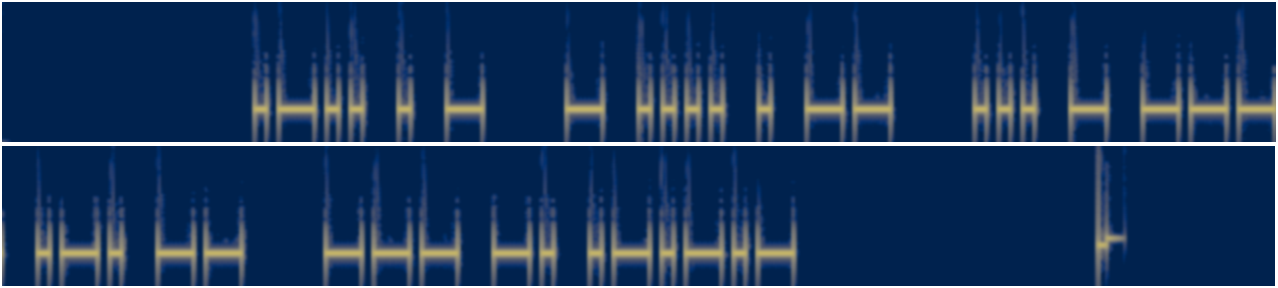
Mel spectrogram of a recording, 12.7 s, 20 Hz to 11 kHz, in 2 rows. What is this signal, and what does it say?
Morse code, heard as a keyed tone, about 20 wpm, 700 Hz. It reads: LET THEM STORM ON.
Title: Sentences from Top 1500 Words 20wpm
